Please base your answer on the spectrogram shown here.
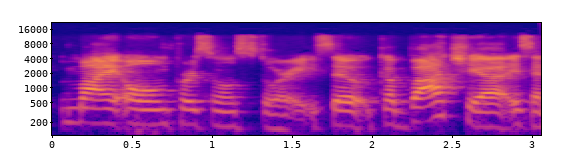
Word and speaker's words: Gabaccia: right like it is it can be pronounced the italian way and it could be i gabacha or gabachia i i respond to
